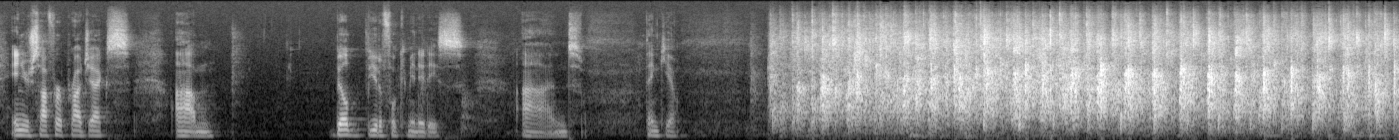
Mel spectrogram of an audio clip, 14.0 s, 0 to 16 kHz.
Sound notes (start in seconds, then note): 7.5 audience claps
